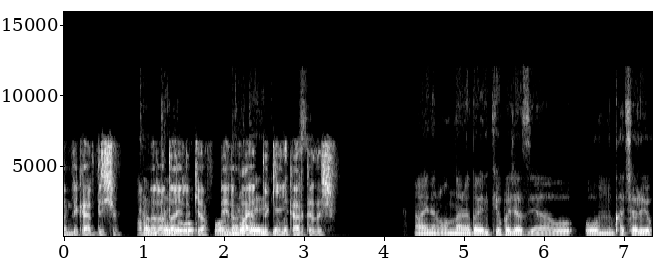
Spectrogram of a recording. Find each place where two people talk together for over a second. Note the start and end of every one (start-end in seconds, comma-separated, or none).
0.9-3.1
